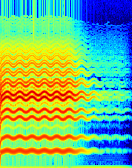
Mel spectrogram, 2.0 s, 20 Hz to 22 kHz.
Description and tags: Basic pulse wave 1 E4
This sample is part of the "Basic pulse wave 1" sample pack. It is a
multisample to import into your favorite sampler. It is a basic pulse
waveform with a little LFO
on the pitch. There is a little bit of low pass filtering on the sound,
so the high frequencies are not very prominent. In the sample pack
there are 16 samples evenly spread across 5 octaves (C1 till C6). The
note in the sample name (C, E or G#) does indicate the pitch of the
sound. The sound was created with a Theremin emulation ensemble from
the user library of Reaktor. After that normalizing and fades were applied within Cubase SX.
